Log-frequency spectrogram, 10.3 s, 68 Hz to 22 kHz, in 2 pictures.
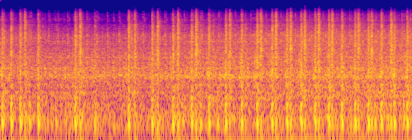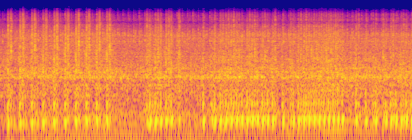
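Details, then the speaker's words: Road grader four-cylinder pony engine, about 30°F morning, after freeing a stuck-open valve and correcting swapped magneto wires that fired it on exhaust stroke: quick steady popping beat settling into even run, no misses; normal running. "so once I switch them it popped right off"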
